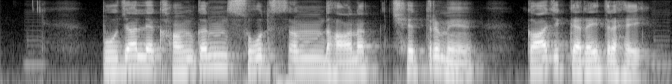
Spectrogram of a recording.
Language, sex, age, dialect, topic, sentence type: Maithili, male, 25-30, Bajjika, banking, statement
